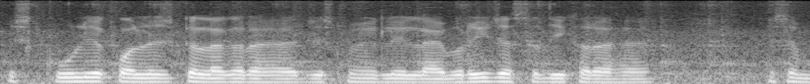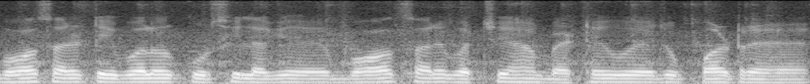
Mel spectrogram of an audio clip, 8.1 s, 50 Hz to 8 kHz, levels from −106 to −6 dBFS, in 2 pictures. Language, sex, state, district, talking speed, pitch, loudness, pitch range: Hindi, male, Chhattisgarh, Raipur, 235 wpm, 125 Hz, -15 LUFS, 120-130 Hz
